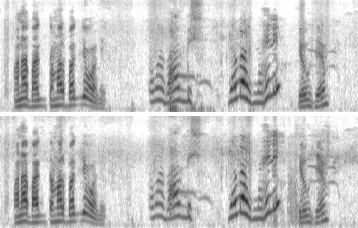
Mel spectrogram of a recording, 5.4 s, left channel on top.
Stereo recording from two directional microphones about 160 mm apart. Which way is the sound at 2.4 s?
90° left.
